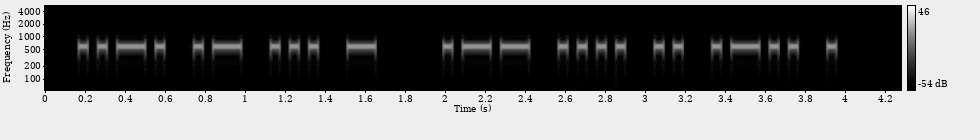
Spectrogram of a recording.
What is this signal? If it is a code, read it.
Morse code, heard as a keyed tone, about 25 wpm, 600 Hz. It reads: FAST WHILE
